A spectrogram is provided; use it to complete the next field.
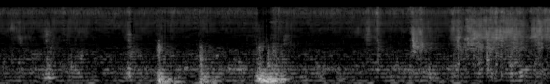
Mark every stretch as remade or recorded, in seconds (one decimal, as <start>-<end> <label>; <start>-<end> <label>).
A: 0.0-5.5 remade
